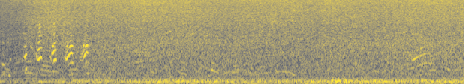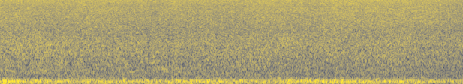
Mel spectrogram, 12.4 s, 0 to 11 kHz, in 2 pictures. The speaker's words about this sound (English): This would be Old Faithful erupting next to you, the most famous of Yellowstone's features. It does that all the time, with similar blasts coming from the ground at least every 2 hours.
